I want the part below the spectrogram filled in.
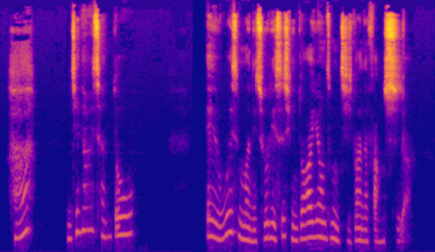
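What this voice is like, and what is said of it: Sleepy, just-woken-up voice. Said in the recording (Chinese): “用那种没睡醒的声音说”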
